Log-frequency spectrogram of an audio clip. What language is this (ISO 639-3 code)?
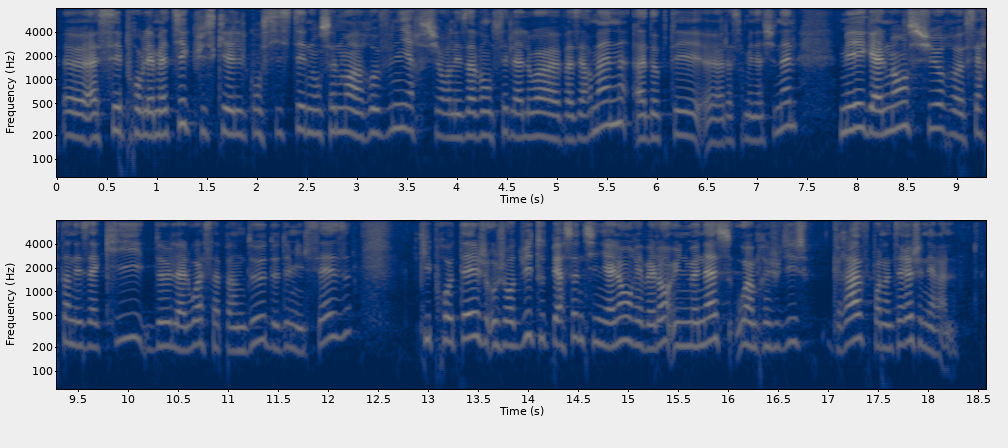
fra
